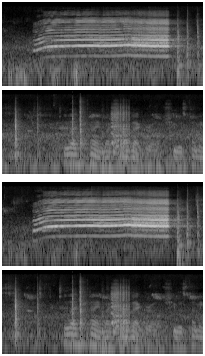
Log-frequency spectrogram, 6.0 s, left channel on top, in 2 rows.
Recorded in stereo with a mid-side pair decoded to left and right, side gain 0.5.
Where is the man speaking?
Straight ahead, 3 m.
